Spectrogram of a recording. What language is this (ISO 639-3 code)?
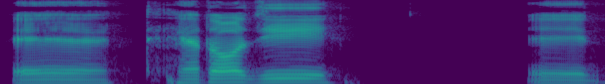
asm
